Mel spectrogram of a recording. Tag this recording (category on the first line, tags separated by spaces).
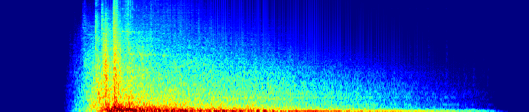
Sound effects > Other
force hit audio strike heavy percussive cinematic rumble game explosion sound effects crash blunt hard transient sfx collision shockwave impact thudbang power smash design sharp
